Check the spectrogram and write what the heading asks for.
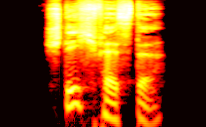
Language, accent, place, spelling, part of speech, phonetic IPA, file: German, Germany, Berlin, stichfeste, adjective, [ˈʃtɪçfɛstə], De-stichfeste.ogg
- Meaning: inflection of stichfest: 1. strong/mixed nominative/accusative feminine singular 2. strong nominative/accusative plural 3. weak nominative all-gender singular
